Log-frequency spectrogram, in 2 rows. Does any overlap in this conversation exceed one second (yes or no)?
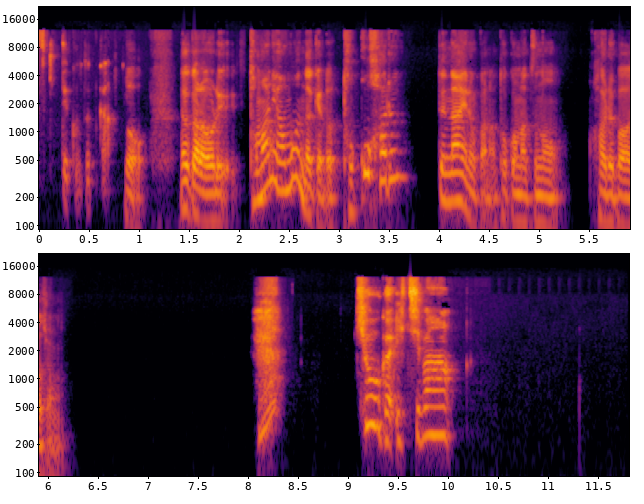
no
